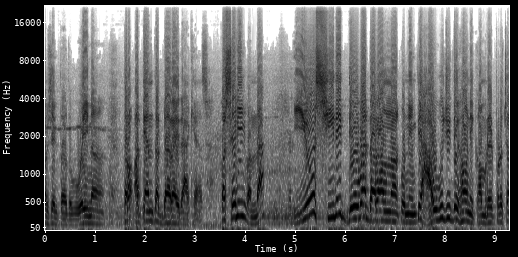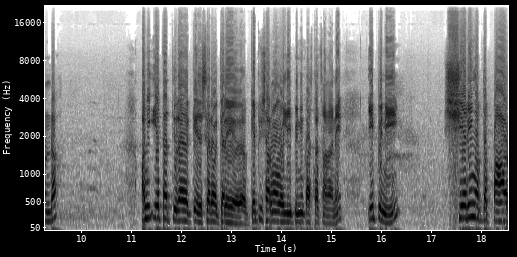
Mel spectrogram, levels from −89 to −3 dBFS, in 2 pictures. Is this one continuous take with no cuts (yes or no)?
yes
